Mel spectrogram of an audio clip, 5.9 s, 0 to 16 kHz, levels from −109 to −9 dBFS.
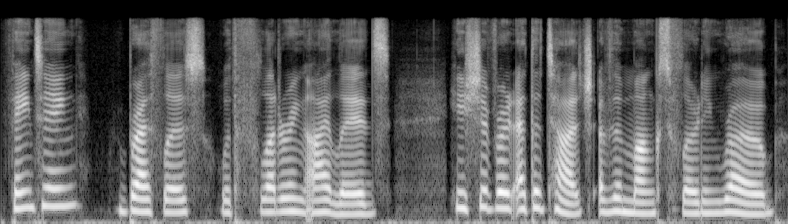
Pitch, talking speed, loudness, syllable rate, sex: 215 Hz, 150 wpm, -18 LUFS, 4.4 syllables/s, female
